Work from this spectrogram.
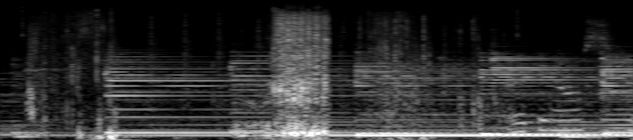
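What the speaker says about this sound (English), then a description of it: "I'm trying to get on the horse." A horse in the video game West of Loathing whinnies loudly over a steady run of clip-clopping hooves, with a burst of noise midway and game music underneath.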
